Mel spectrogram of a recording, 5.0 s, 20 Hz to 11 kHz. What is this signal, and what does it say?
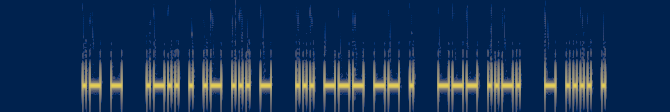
Morse code, heard as a keyed tone, about 44 wpm, 700 Hz. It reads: AT LEAST SOME OF THE
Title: Sets of 5 Words Encore 45wpm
